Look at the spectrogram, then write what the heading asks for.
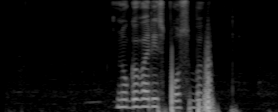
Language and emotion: Russian, neutral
